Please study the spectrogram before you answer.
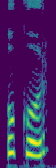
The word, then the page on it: ukur: Indonesian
